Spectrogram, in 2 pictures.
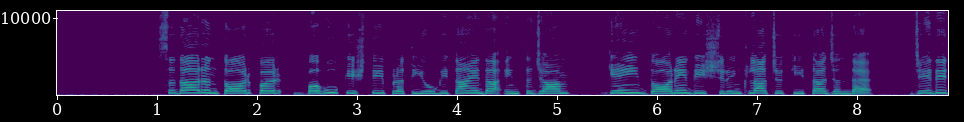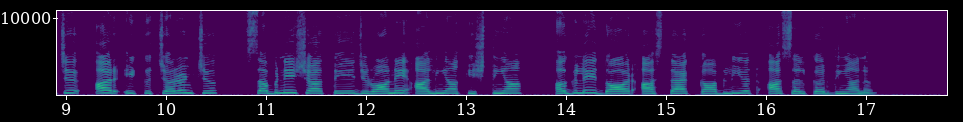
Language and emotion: Dogri, neutral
